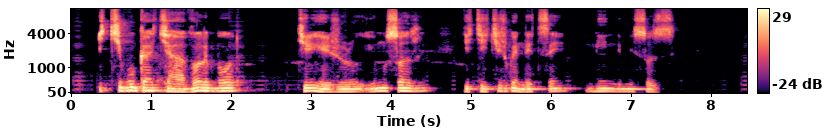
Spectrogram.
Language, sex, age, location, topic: Kinyarwanda, male, 18-24, Nyagatare, education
